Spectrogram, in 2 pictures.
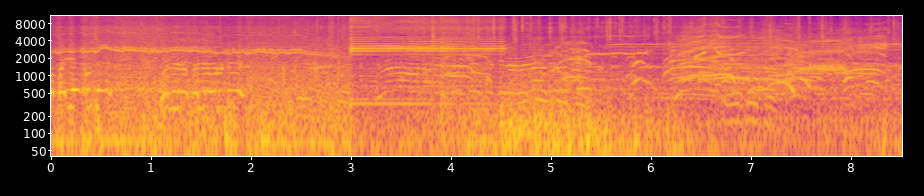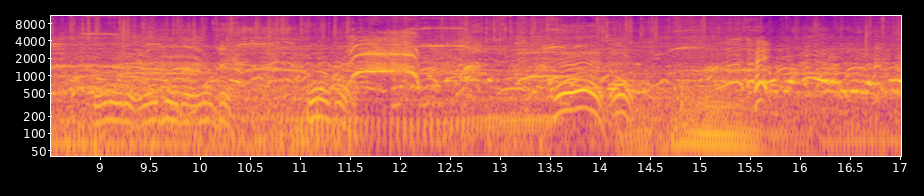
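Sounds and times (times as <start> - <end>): cart passing by: 0.0 - 17.0
spectators shouting: 0.0 - 17.0.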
